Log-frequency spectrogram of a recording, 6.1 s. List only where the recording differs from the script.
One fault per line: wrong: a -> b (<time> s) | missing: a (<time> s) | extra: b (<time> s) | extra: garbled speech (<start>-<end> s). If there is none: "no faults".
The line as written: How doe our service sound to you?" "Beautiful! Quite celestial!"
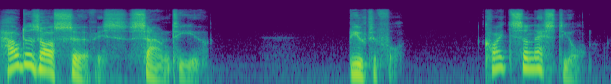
wrong: doe -> does (0.2 s)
